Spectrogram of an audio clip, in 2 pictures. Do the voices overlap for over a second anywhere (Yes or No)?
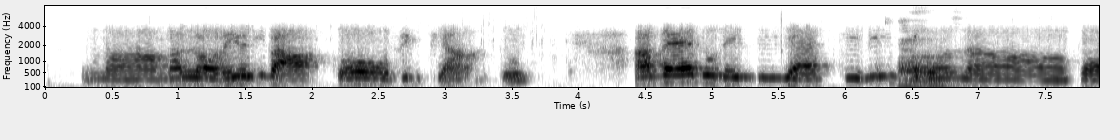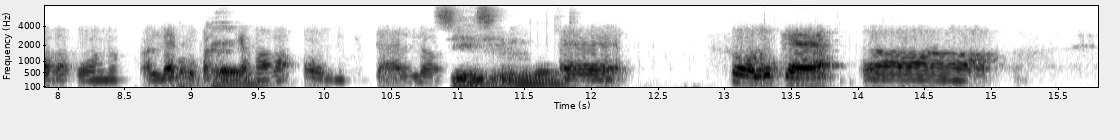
No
